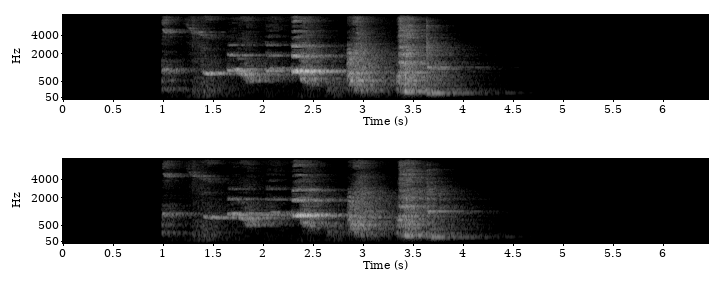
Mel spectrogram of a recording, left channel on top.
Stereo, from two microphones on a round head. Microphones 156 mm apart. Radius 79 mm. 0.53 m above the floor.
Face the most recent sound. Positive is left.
turn(degrees=80)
